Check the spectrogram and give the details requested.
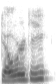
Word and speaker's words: Dougherty: know this particular effect the pronunciation in english would generally be dougherty it's like dough the stuff you make bread out of with erti stuck on the end um but the middle gh is not emphasizing dough or like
